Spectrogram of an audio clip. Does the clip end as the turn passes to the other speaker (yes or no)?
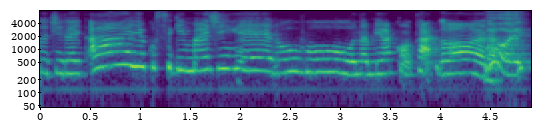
yes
